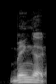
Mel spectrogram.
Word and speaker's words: venga: know how you're pronouncing venga aquí. I thought before it was like with a V. But then when I started reading it, I was like, it's not a V. It just sounds like a V, but it's like a B.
